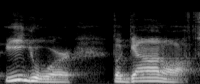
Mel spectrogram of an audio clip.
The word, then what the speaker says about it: Igor Vaganov: I've gotten some information from people commenting that he really pronounces it Igor Vaganov.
